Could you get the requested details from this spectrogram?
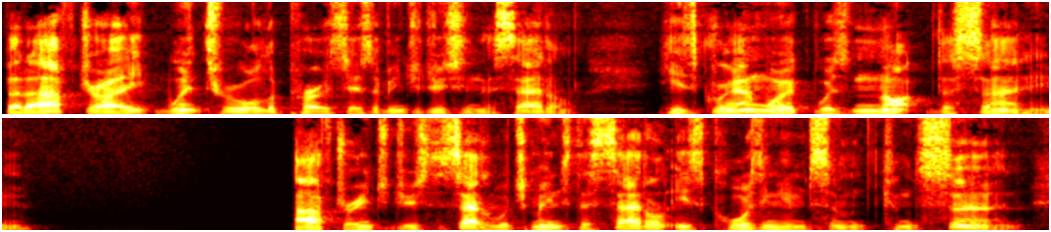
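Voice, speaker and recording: This man's voice is fairly low, gravelly and mellow, with a breathy edge, lively intonation and a moderate pace. Hosting a casual talk as a horse trainer, he tells rambling, joking stories about training horses, frequently breaking off and starting his sentences over.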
